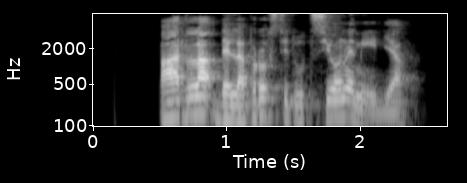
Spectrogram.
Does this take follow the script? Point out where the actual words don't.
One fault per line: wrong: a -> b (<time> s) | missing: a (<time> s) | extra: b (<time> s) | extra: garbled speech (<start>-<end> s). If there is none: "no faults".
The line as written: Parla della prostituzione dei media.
missing: dei (1.9 s)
